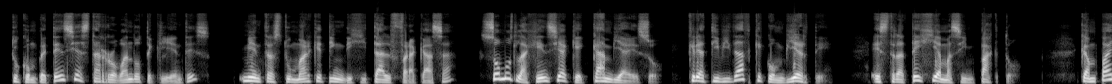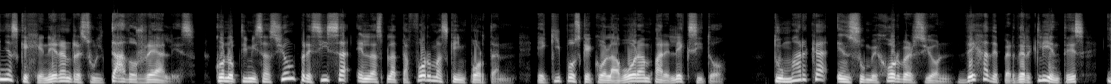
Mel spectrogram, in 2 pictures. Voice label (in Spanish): Voz veloz para Montaje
